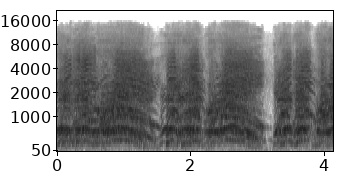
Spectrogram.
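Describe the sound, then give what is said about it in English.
A crowd of Springfield residents outside the Simpsons' house shouts three loud, ringing hurrahs for Marge Simpson in quick succession, each a sustained roar of many voices with brief dips in between, the last one cut short. “Three cheers for Marge Simpson.”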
